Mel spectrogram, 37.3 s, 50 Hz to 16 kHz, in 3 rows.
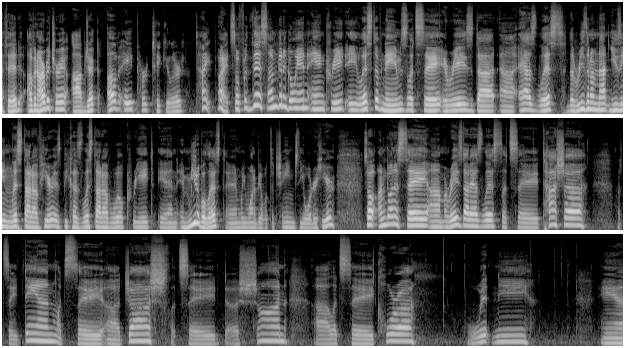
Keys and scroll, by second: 4.2 super+s, 10.8 Return.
